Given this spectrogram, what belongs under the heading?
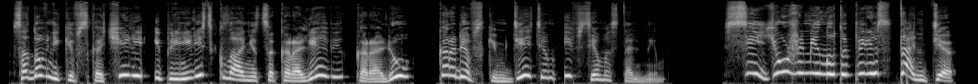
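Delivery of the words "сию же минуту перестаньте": very high, shrill, shrieking scream. Narrator reads the queen ordering the bowing gardeners to stop, screaming. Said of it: "завопила королева".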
